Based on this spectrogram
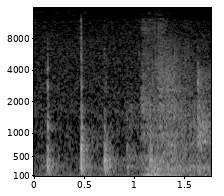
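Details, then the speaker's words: Worn door hinge pins and bushings on a G-body Cutlass door: a few dull, irregular clunks as the door is rocked; bottom pin cracked, top bushing also cracked; both pins and bushings to be replaced. "got movement, and you can hear it. You don't supposed to hear it. But the bushings don't look that bad."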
